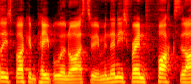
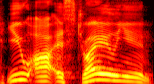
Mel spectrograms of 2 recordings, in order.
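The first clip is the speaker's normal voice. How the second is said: slow deadpan; 3 semitones higher, 4 dB louder, much slower than usual. Retold or imitated. It's like.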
